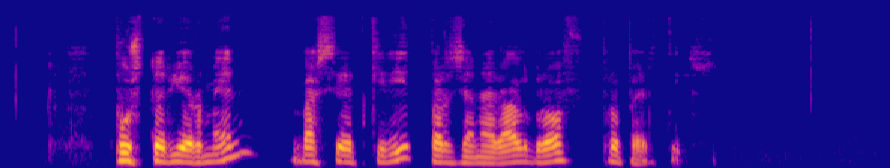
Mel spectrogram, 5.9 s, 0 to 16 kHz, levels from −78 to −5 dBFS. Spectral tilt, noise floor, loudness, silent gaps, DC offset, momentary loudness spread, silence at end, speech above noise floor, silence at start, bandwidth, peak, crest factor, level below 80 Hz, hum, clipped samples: -6.5 dB/octave; -74 dBFS; -23 LUFS; none; under 0.1%; 14 LU; 1.4 s; 52 dB; 0.75 s; 11.5 kHz; -4 dBFS; 20 dB; -74 dBFS; none; under 0.1%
